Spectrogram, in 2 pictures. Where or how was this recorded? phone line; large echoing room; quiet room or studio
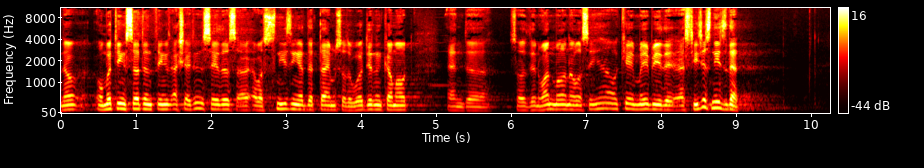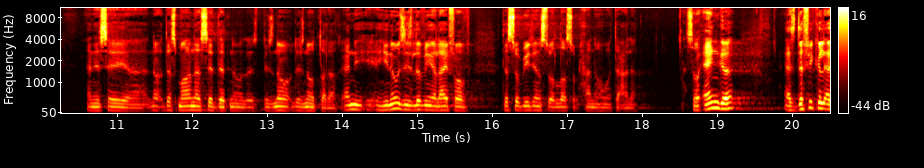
large echoing room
